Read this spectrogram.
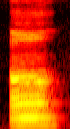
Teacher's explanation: The first tone, a, is a high-pitched sound, and you should keep it steady at that same flat tone.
